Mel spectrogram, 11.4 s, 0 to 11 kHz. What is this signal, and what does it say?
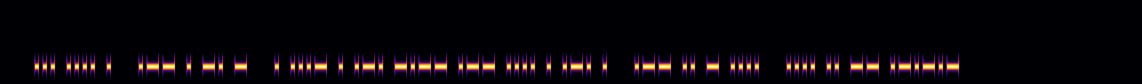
Morse code, heard as a keyed tone, about 32 wpm, 700 Hz. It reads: SHE WENT EVERYWHERE WITH HIM.
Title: Sentences from Top 1600 Words 30wpm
